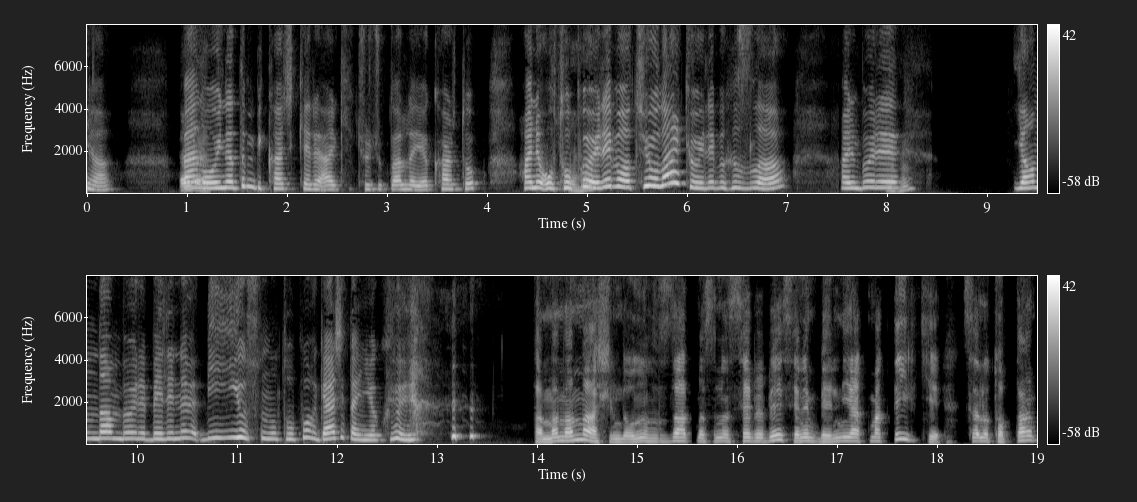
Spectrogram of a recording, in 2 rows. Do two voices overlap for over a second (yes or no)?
no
